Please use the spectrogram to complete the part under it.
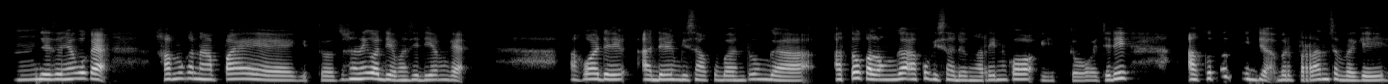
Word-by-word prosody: Mmm, 220 +2 -4
biasanya 240 +1 +3
aku 275 - +5
kayak, 245 - +6 0.5
"Kamu 250 +2 +1
kenapa 240 -3 0 0.2
e?" 205 -5 +1
Gitu. - - -17
Terus, 220 +5 -12
nanti 255 0 +4
kalau 250 -2 +5
dia 215 -3 +2
masih 205 +2 -1
diam 215 +1 -1
kayak, 195 - -1 1.1
"Aku 215 0 -6
ada 240 -1 +2 0.4
ada 220 0 +2
yang 225 -1 -1
bisa 215 0 -3
aku 205 - -12
bantu 200 +1 -2 0.2
nggak? 195 -4 +2 0.5
Atau 235 +5 +3
kalau 235 -3 +6
nggak, 260 +2 +6
aku 280 - -4
bisa 225 +1 -4
dengerin, 200 +3 -3
kok," 240 +1 +1
gitu. 180 -1 -11 0.3
Jadi 215 +6 +2 0.7
aku, 235 +2 0
tuh, 365 0 -5
tidak 220 -4 -2
berperan 210 +2 -1
sebagai, 195 -4 0
220 Hz, 160 wpm, -22 LUFS, 200-240 Hz, 1.1 s, kayak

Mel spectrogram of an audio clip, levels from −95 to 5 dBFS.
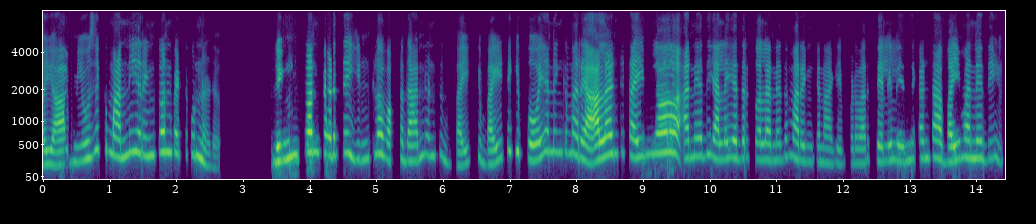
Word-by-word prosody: Yeah! 200 +2 +2
Music 290 - -4
మా 330 - +2
అన్నయ్య 365 +6 -1
ringtone 375 +4 +2
పెట్టుకున్నాడు. 320 - -4 0.9
రింగ్‌టోన్ 330 +9 +5
పెడితే 330 +2 0 0.2
ఇంట్లో 280 +7 -3 0.2
ఒక్కదాన్నుంటను. 270 +4 -6 0.2
బయటకి, 210 +10 -8
బయటికి 290 - -4 0.2
పోయానింక 375 +9 -1
మరి 300 -5 0 0.2
అలాంటి 340 +7 +5
టైంలో 335 +5 +1 0.4
అనేది 315 +3 -6
ఎలా 275 +1 -4
ఎదుర్కోలనేది 265 -1 -7
మరింక 245 -3 -5
నాకు 215 0 -13
ఇప్పడి 215 +1 -17
వరకు 235 +5 -11
తెలియలే. 250 +2 -5
ఎందుకంటే 285 +3 -8
ఆ - - -8
భయమనేది 280 +2 -1
285 Hz, 110 wpm, -22 LUFS, 255-335 Hz, 0.9 s, రింగ్‌టోన్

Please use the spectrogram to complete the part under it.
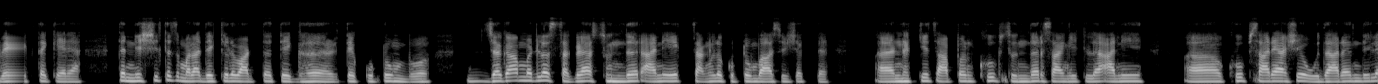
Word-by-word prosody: व्यक्त 140 +1 -1
केल्या 130 -2 -1 0.4
तर 175 - +5
निश्चितच 170 +4 +1
मला 150 -2 +3
देखील 145 +2 0
वाटतं 140 0 +1
ते 140 - +3
घर, 130 0 0
ते 140 - +3
कुटुंब 135 -2 -2 0.8
जगामधलं 175 +3 +3
सगळ्यात 145 +1 +1
सुंदर 145 +2 +1
आणि 140 +1 +2
एक 150 - +1
चांगलं 140 +3 0
कुटुंब 135 0 -1
असू 130 +1 +1
शकतं. 130 -1 -8 0.5
अ, 130 0 +4
नक्कीच 145 +2 0
आपण 140 +2 0
खूप 170 -3 -4
सुंदर 140 +2 0
सांगितलं 135 0 0
आणि 145 +1 +1 0.5
अ, 135 +1 +3
खूप 165 -3 -3
सारे 145 0 +2
असे 145 +1 +2
उदाहरण 135 +1 +1
दिले 150 +3 -1
140 Hz, 145 wpm, -23 LUFS, 135-150 Hz, 0.8 s, तर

